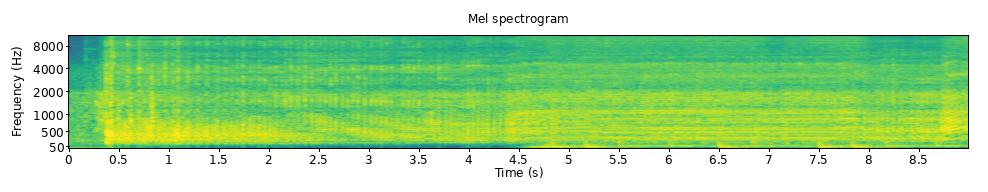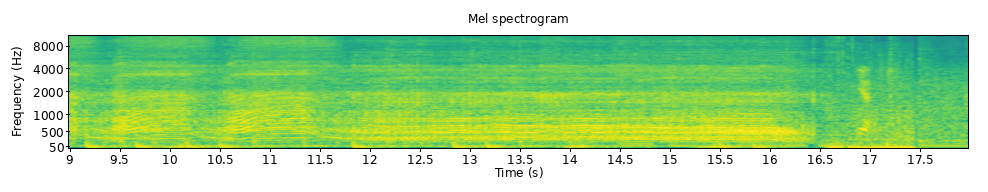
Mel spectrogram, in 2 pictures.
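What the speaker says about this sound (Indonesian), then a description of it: "Suara kebisingan dari mesin chainsaw kita adalah 116 dB." A Fujiyama GCS7800 gasoline chainsaw engine starts after a short quiet moment and then runs loudly and continuously, with revving swells in the middle and a sharp change at the end.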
